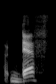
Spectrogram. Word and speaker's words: deaf: So, there is a word called deaf. Def is uh pronunciated both like both in uh American and in British English the same way in one syllable and we say that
